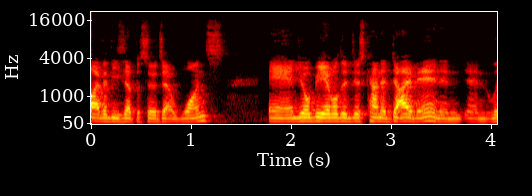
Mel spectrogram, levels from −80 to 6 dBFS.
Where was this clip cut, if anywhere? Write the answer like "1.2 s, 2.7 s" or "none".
none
